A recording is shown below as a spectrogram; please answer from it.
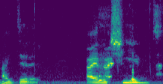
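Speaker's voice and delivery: normal talking voice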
